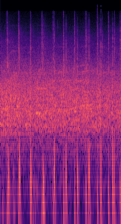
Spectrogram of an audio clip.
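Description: A short burst of applause for someone's birthday: a dense wash of hands clapping, with sharper individual claps popping out of the steady noise at a quick, uneven rhythm, fairly loud and with no one talking.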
